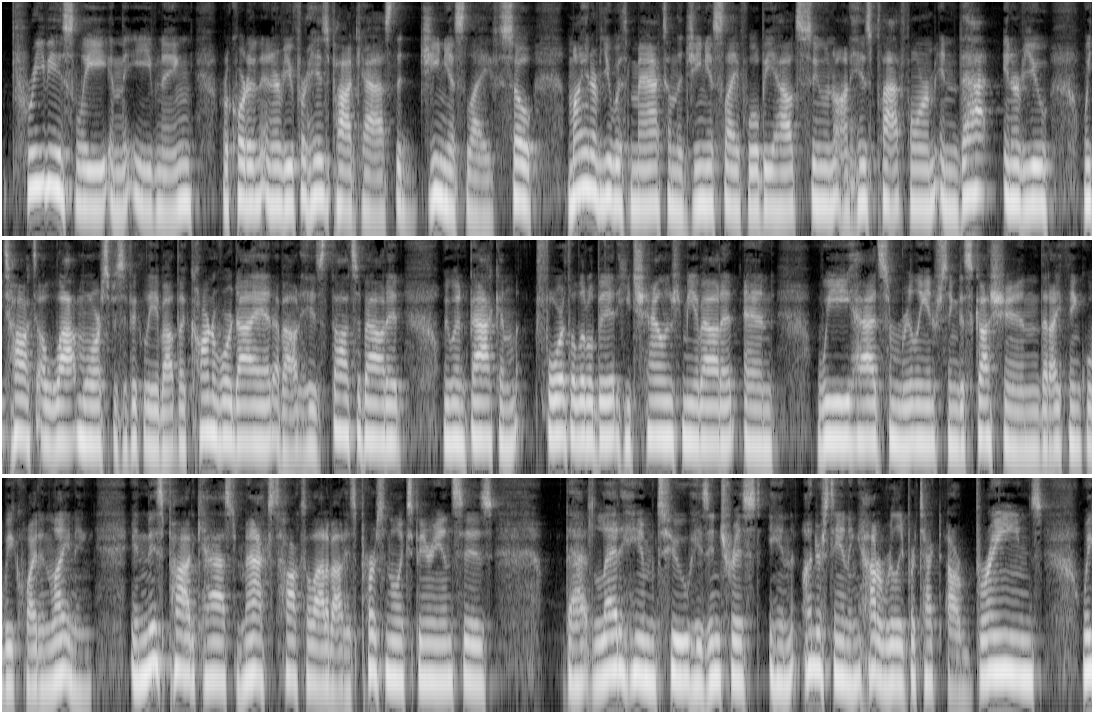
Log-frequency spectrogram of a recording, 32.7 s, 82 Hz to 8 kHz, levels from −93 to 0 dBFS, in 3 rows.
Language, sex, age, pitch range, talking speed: English, male, 30-49, 155-175 Hz, 185 wpm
